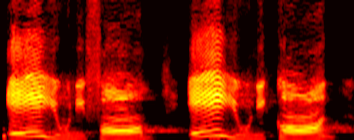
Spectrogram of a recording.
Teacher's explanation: sometimes the word may begin with a vowel, U, but it has a consonant sound of YU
